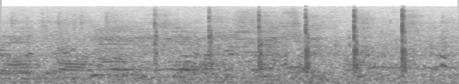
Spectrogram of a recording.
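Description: Faint open-air field sound: distant players' voices calling on the pitch, then about five sharp taps in quick, uneven succession.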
